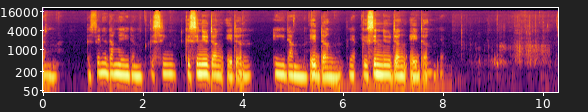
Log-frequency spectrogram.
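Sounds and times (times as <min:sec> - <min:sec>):
speech: 0:00.9 - 0:08.0
footsteps crunching over a pebbly beach: 0:08.8 - 0:10.3.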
